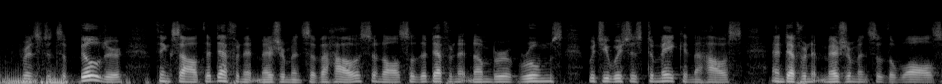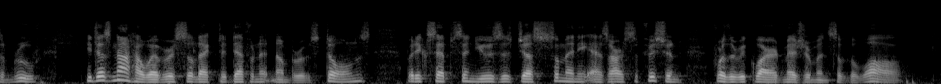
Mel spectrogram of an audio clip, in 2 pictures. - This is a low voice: Yes, low, 125 Hz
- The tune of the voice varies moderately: Yes, average, 3.4 semitones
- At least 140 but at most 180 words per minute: No, average, 200 wpm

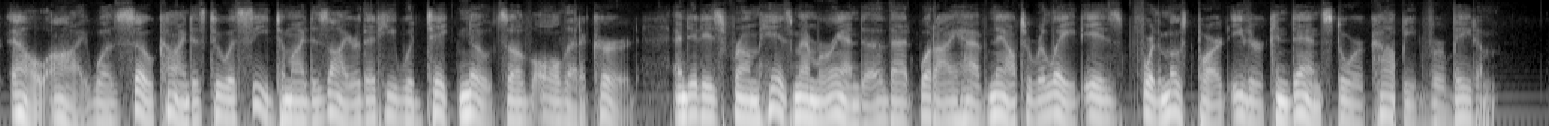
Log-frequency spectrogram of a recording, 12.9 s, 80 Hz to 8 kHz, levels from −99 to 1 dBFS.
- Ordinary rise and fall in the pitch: Yes, average, 3.6 semitones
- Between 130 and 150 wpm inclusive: No, average, 195 wpm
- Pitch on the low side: Yes, low, 105 Hz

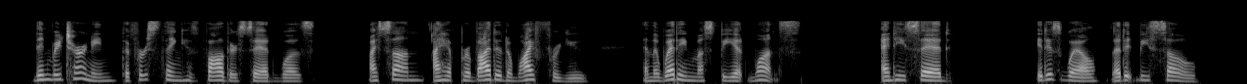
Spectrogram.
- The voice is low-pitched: No, medium, 185 Hz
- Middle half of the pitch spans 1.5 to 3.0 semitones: No, average, 3.6 semitones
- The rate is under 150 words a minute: No, average, 180 wpm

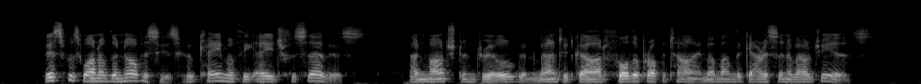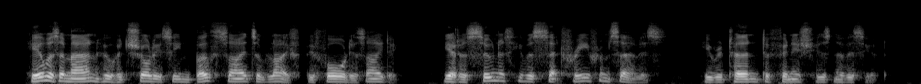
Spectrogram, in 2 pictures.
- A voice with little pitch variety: No, average, 3.7 semitones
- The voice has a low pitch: Yes, low, 130 Hz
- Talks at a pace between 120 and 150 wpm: No, average, 190 wpm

